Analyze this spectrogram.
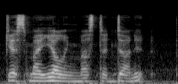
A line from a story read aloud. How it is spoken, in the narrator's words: Palladia muttered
